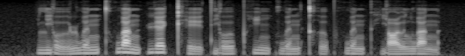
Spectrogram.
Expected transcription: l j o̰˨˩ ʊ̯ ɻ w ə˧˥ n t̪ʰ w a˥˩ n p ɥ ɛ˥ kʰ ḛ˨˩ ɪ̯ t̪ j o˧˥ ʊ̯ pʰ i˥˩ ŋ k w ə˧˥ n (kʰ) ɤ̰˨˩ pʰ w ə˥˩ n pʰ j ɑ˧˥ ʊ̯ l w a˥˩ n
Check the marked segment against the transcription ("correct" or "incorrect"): correct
